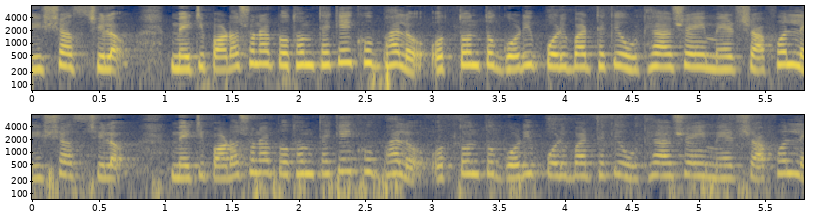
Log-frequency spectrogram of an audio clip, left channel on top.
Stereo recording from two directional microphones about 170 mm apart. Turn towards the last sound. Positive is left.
turn(degrees=40)  # may be behind; listen again after turning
